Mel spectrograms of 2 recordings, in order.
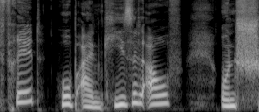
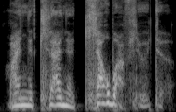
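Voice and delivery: zärtliches Flüstern; flüsternd; 4 dB quieter than usual. A narrator's reading. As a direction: leise und liebevoll hauchen. Zärtlicher Kosename der Maus. (zärtlich geflüstert)

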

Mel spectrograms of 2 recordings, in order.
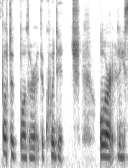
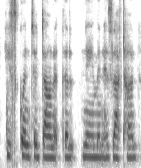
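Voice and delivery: ordinary delivery

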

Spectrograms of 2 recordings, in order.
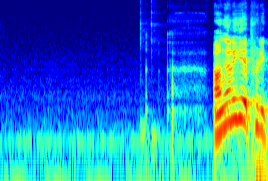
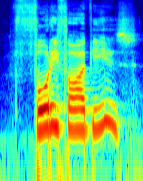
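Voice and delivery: higher, slow mocking jab; 8 semitones higher, slower than usual. Needling an Israeli at Christmas lunch, slow mocking. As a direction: draw it out high to needle him. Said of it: "I just started mocking him openly".

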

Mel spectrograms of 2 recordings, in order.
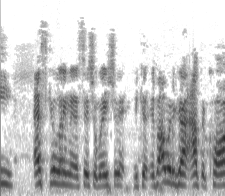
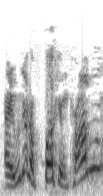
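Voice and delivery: imitating a man spoiling for trouble, pitched up; confrontational challenge; 7 semitones higher than usual. Stranger gets out of the car at him, mock confrontational.

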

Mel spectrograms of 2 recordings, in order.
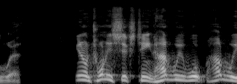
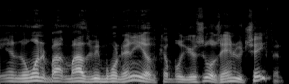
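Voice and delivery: ordinary talk, nothing marked

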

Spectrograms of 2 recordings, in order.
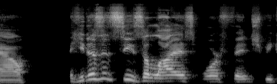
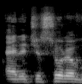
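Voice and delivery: usual speaking voice

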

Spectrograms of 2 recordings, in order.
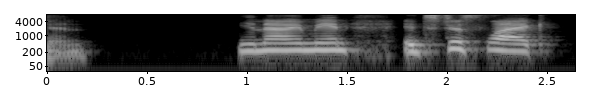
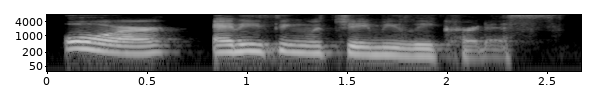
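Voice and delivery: normal talking voice

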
